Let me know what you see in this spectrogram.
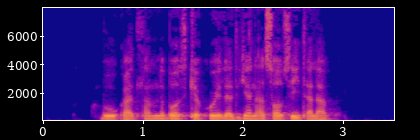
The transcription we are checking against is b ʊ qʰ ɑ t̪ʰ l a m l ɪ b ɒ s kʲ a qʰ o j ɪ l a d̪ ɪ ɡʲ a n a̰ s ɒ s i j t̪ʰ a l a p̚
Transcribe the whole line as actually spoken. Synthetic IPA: b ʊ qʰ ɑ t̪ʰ l a m l ɪ b ɒ s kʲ a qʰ o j ɪ l a d̪ ɪ ɡʲ a n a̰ s ɒ s i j t̪ʰ a l a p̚

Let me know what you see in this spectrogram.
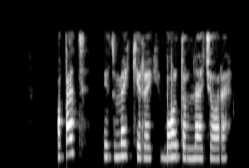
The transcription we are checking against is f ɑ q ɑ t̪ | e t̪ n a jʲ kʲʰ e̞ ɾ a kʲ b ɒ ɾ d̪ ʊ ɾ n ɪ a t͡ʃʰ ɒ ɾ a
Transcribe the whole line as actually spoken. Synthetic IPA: f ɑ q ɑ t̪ | e t̪ m a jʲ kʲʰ e̞ ɾ a kʲ b ɒ ɾ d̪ ʊ ɾ n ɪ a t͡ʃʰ ɒ ɾ a

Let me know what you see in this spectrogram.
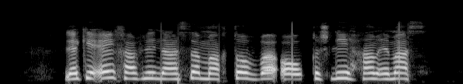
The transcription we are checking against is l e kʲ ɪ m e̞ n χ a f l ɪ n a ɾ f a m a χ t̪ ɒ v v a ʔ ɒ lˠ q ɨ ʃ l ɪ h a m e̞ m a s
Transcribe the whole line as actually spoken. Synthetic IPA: l e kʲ ɪ n e̞ ŋ χ a f l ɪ n a ɾ s a m a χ t̪ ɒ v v a ʔ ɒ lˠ q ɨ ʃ l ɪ h a m e̞ m a s

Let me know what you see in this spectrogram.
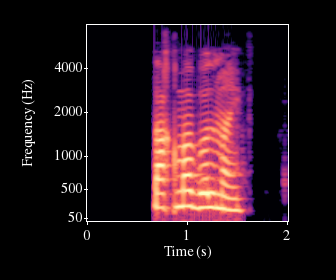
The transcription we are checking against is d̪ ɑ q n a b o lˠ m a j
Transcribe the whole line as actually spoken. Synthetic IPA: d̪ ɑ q m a b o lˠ m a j

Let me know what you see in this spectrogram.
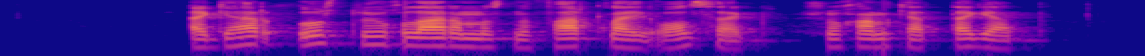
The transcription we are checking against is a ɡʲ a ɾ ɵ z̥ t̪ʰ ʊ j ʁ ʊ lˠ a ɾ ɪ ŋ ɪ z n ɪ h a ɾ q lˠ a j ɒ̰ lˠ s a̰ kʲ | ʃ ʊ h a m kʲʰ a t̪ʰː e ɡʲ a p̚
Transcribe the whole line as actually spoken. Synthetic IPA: a ɡʲ a ɾ ɵ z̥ t̪ʰ ʊ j ʁ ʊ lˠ a ɾ ɪ m ɪ z n ɪ f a ɾ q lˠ a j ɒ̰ lˠ s a̰ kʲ | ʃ ʊ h a m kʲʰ a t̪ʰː a ɡʲ a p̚

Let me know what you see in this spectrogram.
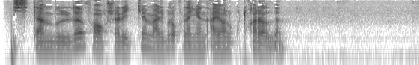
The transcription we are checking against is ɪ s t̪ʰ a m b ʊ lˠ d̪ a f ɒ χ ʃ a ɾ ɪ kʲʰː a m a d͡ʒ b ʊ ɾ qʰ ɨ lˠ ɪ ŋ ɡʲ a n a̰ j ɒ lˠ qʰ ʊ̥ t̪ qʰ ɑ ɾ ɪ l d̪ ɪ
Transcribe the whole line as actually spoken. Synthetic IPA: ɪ s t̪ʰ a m b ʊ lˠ d̪ a f ɒ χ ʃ a l ɪ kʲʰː a m a d͡ʒ b ʊ ɾ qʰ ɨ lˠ ɪ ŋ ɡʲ a n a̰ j ɒ lˠ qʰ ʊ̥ t̪ qʰ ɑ ɾ ɪ l d̪ ɪ

